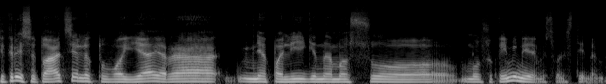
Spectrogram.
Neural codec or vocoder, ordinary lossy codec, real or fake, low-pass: autoencoder, 48 kHz, 32 numbers a frame, DAC-VAE, trained on Japanese speech; Opus, 16 kbps; fake; 19.8 kHz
